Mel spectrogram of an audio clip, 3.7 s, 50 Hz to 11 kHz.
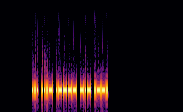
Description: Morse code, heard as a keyed tone, about 51 wpm, 700 Hz. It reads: SV1KP
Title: DXCC-100 Call Signs - 5 Characters - Repeated 2x - 50wpm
